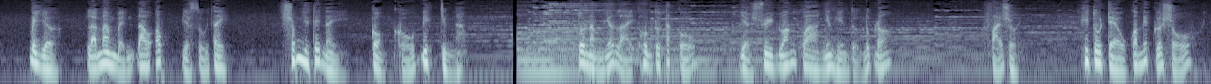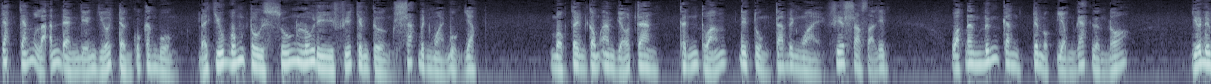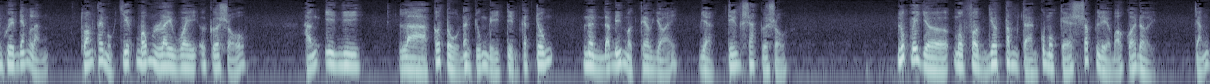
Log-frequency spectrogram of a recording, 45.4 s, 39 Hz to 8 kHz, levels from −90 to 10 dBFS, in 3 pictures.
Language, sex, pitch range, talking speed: English, male, 95-135 Hz, 200 wpm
